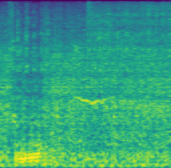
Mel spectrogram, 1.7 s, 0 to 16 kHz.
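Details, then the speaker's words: VW Golf 7 GTI just after engine rebuild, started on a fresh battery with intake pipes not yet fitted and many faults stored: sharp, steady idle with even hiss, no stumbles; normal idle, no misfire. "Car starts nicely. Sharp. Doesn't sound like it's got a misfire."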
